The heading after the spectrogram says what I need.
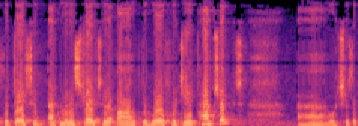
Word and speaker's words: ROER4D: research administrator for the RO for d project that's how I pronounced by the way Ro Ford standing for the research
